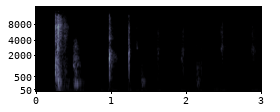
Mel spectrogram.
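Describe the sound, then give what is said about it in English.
A countdown clock ticks alone while a final goalkeeper pick is being made, opening with a few loud, sharp clicks and settling into fainter, sparse ticks spaced roughly half a second apart. “20 seconds on the clock.”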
